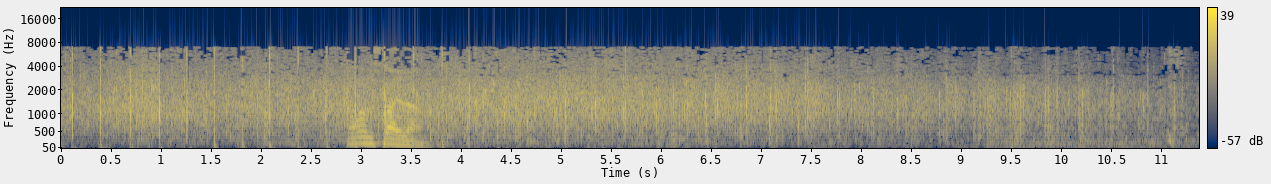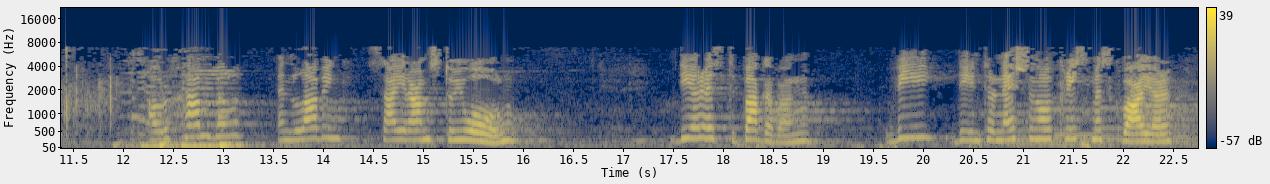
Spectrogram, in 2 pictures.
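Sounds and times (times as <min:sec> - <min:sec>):
audience applause for singers: 0:00.0 - 0:12.1
speech: 0:02.9 - 0:03.8, 0:13.9 - 0:16.0, 0:17.6 - 0:19.0, 0:19.6 - 0:22.6.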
